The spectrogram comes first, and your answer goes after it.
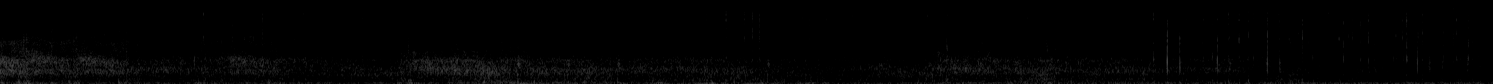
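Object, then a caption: Magnesium tablet back. Long nails tap and scratch the magnesium metal back of a grey Surface tablet lying face down, with an added echo effect. A steady, soft scratching hiss runs throughout, with light, bright ticks from the nail taps growing busier toward the end.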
